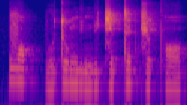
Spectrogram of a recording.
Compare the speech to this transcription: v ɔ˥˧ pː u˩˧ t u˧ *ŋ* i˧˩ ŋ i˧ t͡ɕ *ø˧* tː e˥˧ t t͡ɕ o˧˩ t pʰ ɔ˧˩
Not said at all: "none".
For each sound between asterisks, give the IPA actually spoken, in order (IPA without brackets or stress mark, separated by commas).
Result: ŋ, e˧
